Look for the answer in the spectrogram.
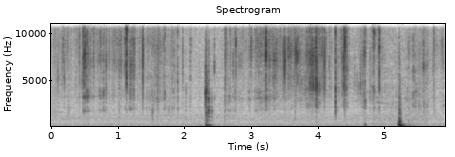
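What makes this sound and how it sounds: A utility knife blade scrapes and shaves the surface of a round, solid, translucent clear glycerin soap disc with green glitter and a blue painted rim, held in the palm. Quiet, soft crackling scrapes run throughout, and two louder, dull cutting crunches stand out midway and near the end.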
